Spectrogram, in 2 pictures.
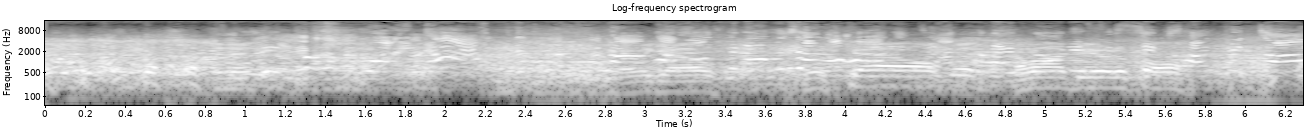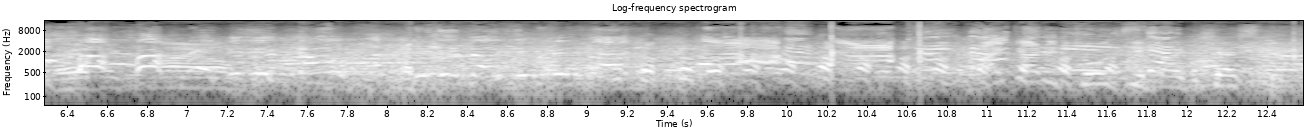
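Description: A woman talks animatedly close by.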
